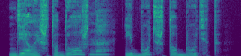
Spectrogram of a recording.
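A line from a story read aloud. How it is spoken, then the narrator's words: Whisper. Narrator (Russian): прошептала Маша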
